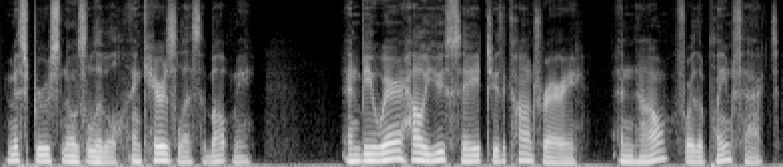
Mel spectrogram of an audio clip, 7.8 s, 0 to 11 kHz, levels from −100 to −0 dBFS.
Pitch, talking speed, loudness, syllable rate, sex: 120 Hz, 170 wpm, -18 LUFS, 4.8 syllables/s, male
